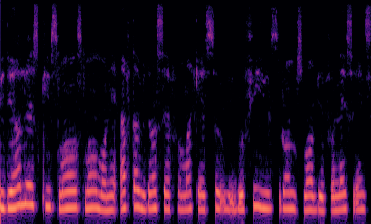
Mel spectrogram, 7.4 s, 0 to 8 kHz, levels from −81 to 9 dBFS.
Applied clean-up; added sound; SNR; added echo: none; none; none; none.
